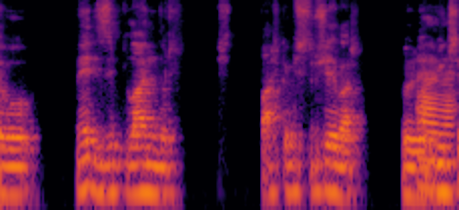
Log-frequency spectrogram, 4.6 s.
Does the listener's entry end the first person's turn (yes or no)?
no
